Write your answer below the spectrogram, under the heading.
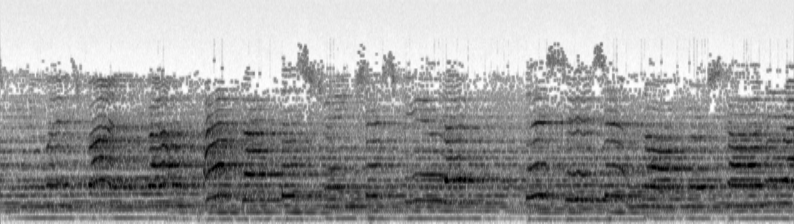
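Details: Layered choral singing with sustained voices over a steady low drone, continuous for the whole stretch, with no animal calls.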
